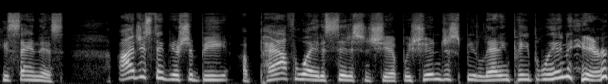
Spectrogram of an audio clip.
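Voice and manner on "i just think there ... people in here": put-on Louisiana accent. Quoting an interviewed man who grew up in Louisiana: imitating a Louisiana accent. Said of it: "who talks like this".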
